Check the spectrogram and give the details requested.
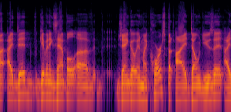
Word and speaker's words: Django: a de Jing go the D is silent Jango autopilot and see if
